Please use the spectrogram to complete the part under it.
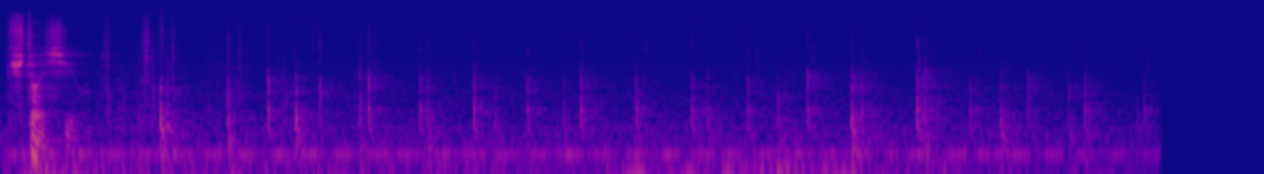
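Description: Footsteps echo along a hard floor.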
